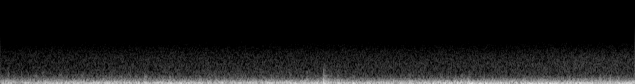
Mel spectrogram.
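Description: Deep, steady rumble of Space Shuttle Atlantis in powered ascent, its twin solid rocket boosters and three main engines still burning, heard from far below.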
